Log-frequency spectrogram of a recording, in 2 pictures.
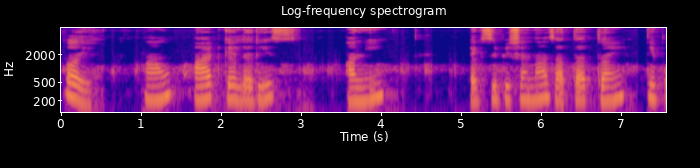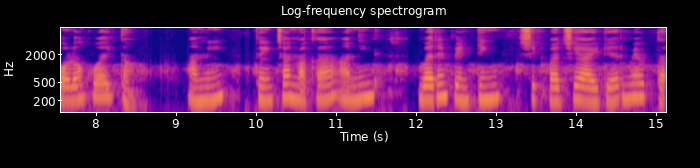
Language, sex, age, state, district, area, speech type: Goan Konkani, female, 30-45, Goa, Murmgao, rural, spontaneous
